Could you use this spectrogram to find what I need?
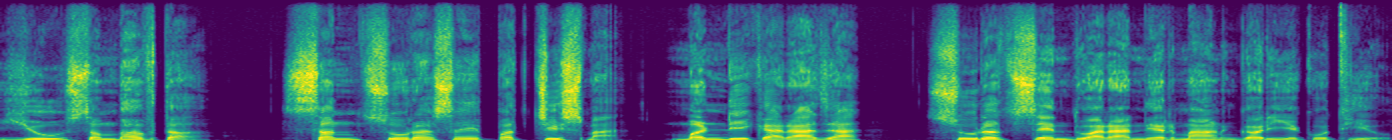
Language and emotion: Nepali, neutral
